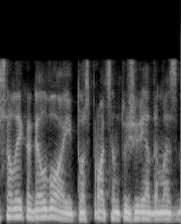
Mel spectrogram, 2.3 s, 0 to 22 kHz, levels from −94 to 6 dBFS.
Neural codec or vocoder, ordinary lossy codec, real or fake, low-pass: none; AAC, 64 kbps; real; 7.2 kHz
